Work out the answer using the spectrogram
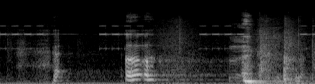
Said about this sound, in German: Was ist denn das jetzt? Das ist... Dein bescheuerter Wecker! Wie kommt der denn hierher? Wo ist der? Ich habe keine Ahnung, das kommt von irgendwo da drüben.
